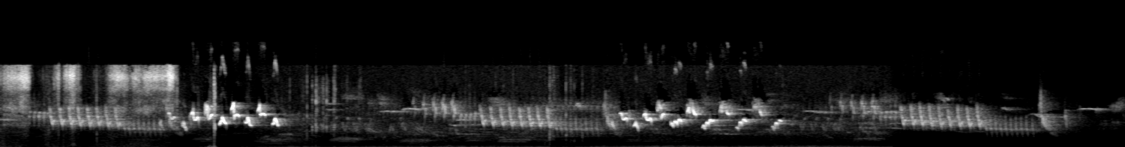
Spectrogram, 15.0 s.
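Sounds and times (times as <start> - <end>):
birds chirping and singing: 0.0 - 15.0
low background rumble: 2.8 - 11.9.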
